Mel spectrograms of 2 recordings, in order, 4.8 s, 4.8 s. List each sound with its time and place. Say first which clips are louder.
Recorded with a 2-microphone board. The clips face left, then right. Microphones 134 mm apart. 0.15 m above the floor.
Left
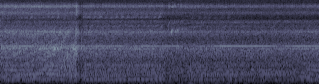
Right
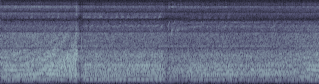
0.0 s a drone: right 18 dB; 65° right (ahead or behind); by 4.8 s 75° right (ahead or behind)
